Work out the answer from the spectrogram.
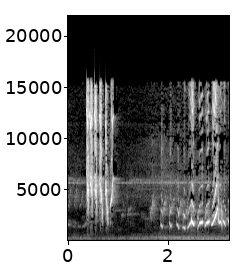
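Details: Oriental magpie-robin singing with cililin and serindit imitation: a fast burst of high sharp ticks, a pause, then a rising tumble of warbled whistles; faint low hum throughout.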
